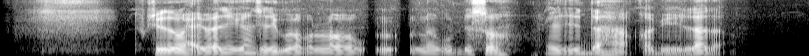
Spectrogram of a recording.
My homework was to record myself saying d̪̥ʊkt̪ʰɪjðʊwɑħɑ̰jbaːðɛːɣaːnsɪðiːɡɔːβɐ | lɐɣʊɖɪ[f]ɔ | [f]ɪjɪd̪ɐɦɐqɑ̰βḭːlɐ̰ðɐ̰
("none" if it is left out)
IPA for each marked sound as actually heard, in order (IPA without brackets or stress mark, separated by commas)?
s, ħ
